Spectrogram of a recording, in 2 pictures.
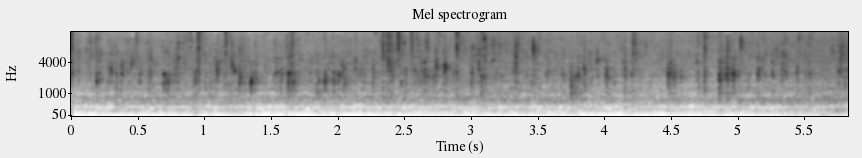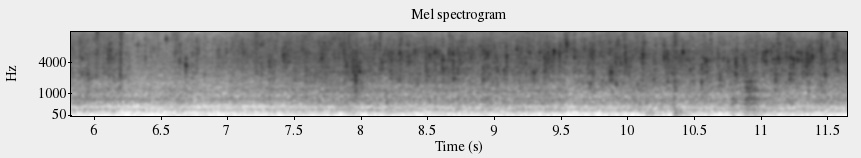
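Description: Breadcrumb-coated eggplant strips frying in hot oil in a frying pan: a steady sizzle full of small crackles. It grows louder about halfway through, as the strips are turned over onto their uncooked side.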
